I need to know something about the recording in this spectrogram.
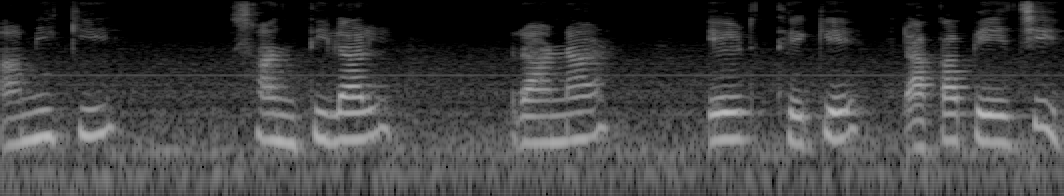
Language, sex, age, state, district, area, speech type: Bengali, female, 45-60, West Bengal, Howrah, urban, read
